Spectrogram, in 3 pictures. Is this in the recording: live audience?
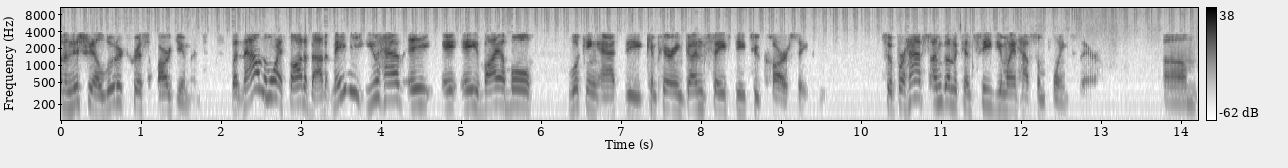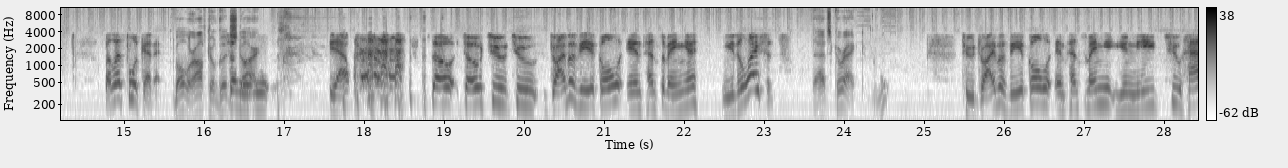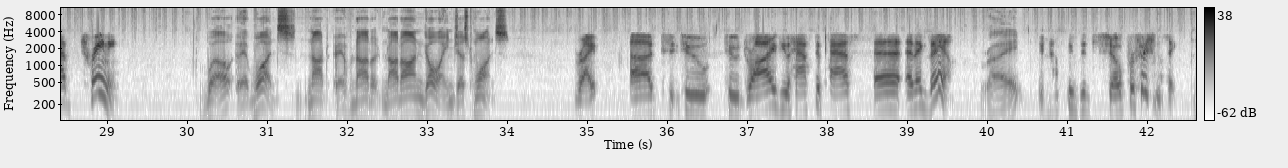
no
